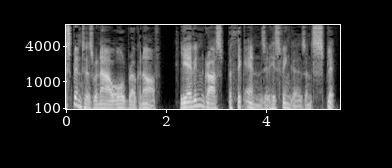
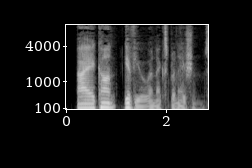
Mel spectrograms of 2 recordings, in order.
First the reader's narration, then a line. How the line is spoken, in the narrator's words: said Lievin, softly and slowly, trying to control the trembling of his jaw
